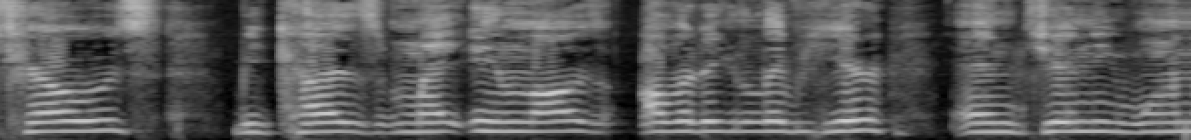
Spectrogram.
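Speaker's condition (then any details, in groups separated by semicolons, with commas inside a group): Hydrocephalus with shunt failure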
